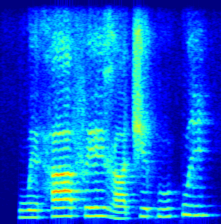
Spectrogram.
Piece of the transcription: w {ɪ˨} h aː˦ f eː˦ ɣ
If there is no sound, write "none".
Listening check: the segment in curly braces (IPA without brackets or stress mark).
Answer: ɪ˨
